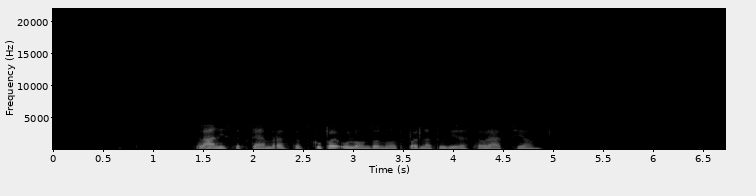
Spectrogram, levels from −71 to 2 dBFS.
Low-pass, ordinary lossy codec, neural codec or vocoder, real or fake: 7.2 kHz; AAC, 16 kbps; none; real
